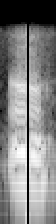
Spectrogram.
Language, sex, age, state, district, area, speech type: Assamese, male, 18-30, Assam, Majuli, urban, conversation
